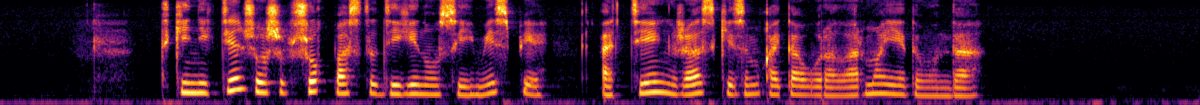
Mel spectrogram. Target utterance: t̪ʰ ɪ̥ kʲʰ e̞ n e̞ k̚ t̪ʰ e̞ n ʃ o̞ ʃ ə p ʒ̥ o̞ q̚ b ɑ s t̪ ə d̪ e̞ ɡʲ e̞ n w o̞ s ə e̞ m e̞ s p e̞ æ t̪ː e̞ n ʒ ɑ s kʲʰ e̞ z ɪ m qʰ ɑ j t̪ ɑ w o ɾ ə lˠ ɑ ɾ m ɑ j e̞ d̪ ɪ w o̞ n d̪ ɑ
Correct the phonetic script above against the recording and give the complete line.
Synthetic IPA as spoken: t̪ʰ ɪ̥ kʲ e̞ n e̞ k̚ t̪ e̞ n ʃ o̞ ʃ ə p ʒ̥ o̞ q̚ b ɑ s t̪ ə d̪ e̞ ɡʲ e̞ n w o̞ s ə e̞ m e̞ s p e̞ æ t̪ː e̞ ŋ ʒ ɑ s kʲʰ e̞ z ɪ m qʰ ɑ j t̪ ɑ w o ɾ ɑ lˠ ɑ ɾ m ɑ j e̞ d̪ ɪ w o̞ n d̪ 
